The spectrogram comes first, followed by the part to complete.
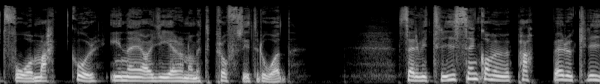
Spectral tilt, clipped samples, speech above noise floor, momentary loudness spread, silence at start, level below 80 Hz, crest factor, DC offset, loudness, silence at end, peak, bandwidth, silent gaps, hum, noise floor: -6 dB/octave; under 0.1%; 47 dB; 6 LU; 0.05 s; -54 dBFS; 16 dB; under 0.1%; -15 LUFS; 0 s; 0 dBFS; 16.5 kHz; none; none; -62 dBFS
